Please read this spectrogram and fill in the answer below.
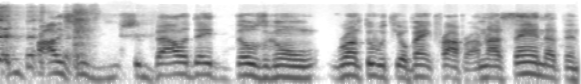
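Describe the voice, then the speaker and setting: A loud man at a very fast pace, animated in tone with ordinary pitch variation, in a dry, close sound with no echo over a quiet background. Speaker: podcast co-host. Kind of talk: casual chat.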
